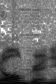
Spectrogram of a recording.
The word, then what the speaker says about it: Holmgren: Chet Holmgren, yeah.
